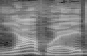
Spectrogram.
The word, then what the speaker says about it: Yahweh: And as you probably know, this name, the I Am, turns into the word that we, as we pronounce it, we don't know how it was pronounced, we pronounce it Yahweh.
